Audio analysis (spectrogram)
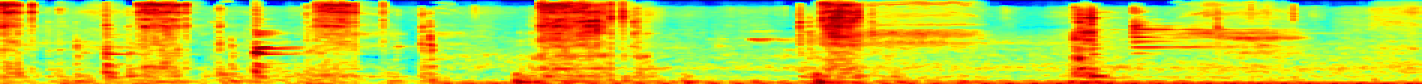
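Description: Nut being tightened on a Lucky Duck Ice-X floating ice eater bracket during assembly, heard as a run of close, quick ratcheting clicks and metallic turning noises repeating in short bursts.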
